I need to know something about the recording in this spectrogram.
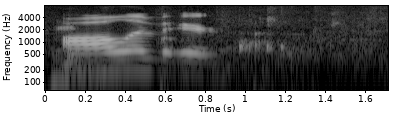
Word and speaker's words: Oliveira: Oliveira.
